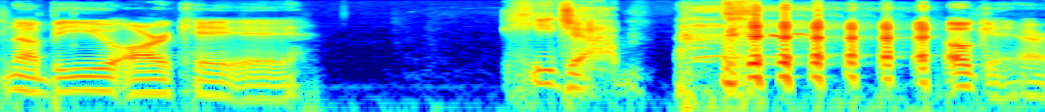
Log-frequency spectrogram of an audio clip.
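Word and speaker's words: burqa: Buraka. No, Burka.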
